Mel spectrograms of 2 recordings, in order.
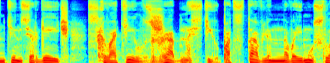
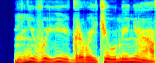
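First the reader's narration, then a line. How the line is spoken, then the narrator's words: Pleading. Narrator (Russian): взмолился Валентин Сергеевич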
